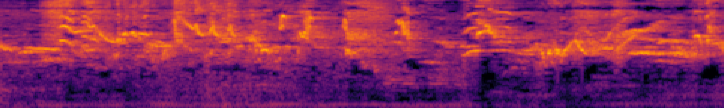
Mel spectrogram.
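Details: Kacer, the Oriental magpie-robin, in a tutor recording meant to set off a stalled bird: bright whistled phrases sweeping up and down, mixed with chirps, above a constant low droning hum.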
